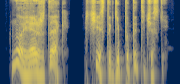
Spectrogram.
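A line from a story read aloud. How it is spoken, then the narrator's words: Laughing reply. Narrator (Russian): Посмеялся в ответ первый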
